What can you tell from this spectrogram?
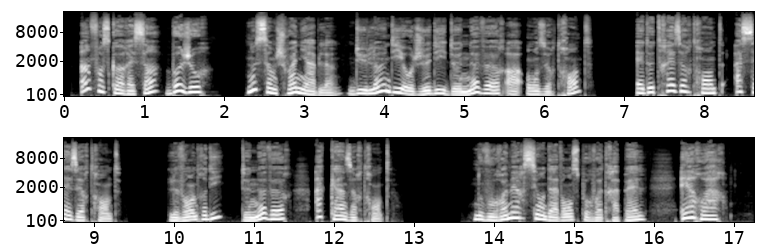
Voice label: frz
